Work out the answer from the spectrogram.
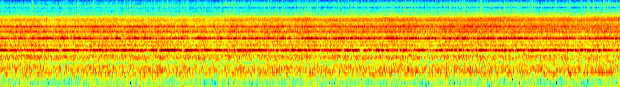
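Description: Train running: a steady whine with several overtones held over a dense rushing noise.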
